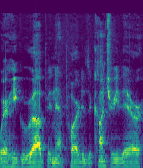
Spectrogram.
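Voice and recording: Low-pitched with vocal fry, a man's voice carries a slightly mellow tone.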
